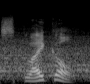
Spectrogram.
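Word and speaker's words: Splichal: clear that puck away SP that's spelled SP p l i c h a l sounds like spele in the Nets I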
